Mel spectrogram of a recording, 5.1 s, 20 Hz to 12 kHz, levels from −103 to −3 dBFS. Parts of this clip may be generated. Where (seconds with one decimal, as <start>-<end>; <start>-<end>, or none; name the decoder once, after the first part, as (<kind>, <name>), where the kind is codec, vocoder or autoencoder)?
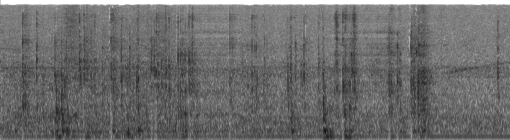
1.8-2.4 (codec, HILCodec); 3.3-4.0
